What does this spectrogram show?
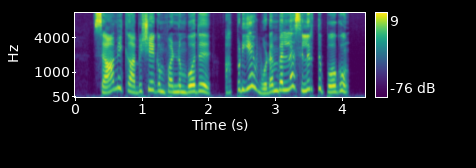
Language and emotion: Tamil, happy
